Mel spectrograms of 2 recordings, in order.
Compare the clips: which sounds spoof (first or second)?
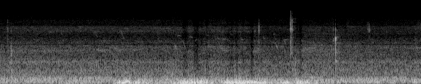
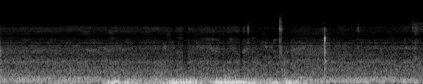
second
